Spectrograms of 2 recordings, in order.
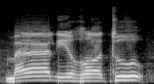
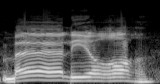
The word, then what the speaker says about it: البالغة: এখানে ওয়াকফের চিহ্ন আছে, তাই এই যে গোলতা রয়েছে, এই গোলতা ওয়াকফ করলে হা উচ্চারণ হয়। তাহলে এখানে বালিগতু, তু বলা যাবে না, বালিগহ, হা উচ্চারণ করতে হবে।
